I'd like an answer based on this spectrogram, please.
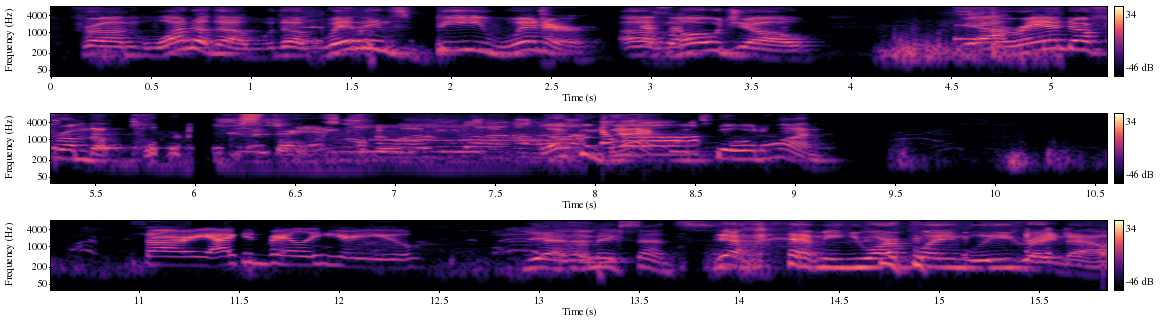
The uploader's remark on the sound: the first live in-game interview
